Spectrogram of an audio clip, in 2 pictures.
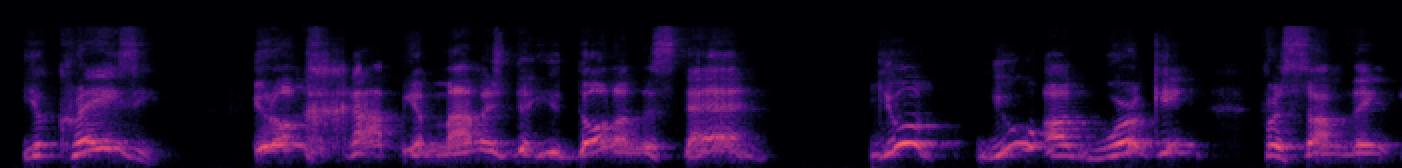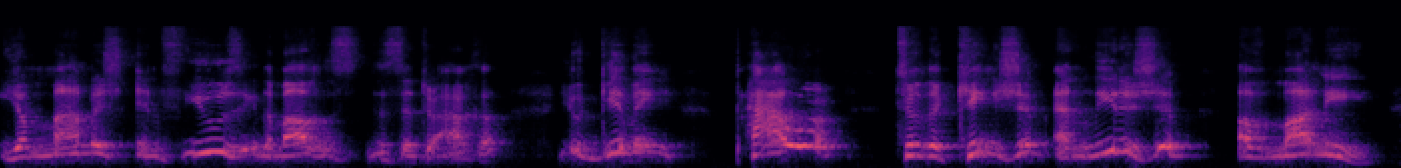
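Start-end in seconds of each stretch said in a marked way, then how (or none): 0.2-8.7 put-on screaming. Recounting what you screamed at people all Shabbos, retelling own screaming. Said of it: "I'm screaming that to people".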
